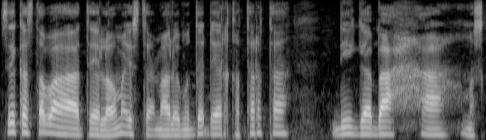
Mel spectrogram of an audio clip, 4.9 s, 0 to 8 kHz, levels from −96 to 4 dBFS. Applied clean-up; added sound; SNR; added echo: none; none; none; none.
